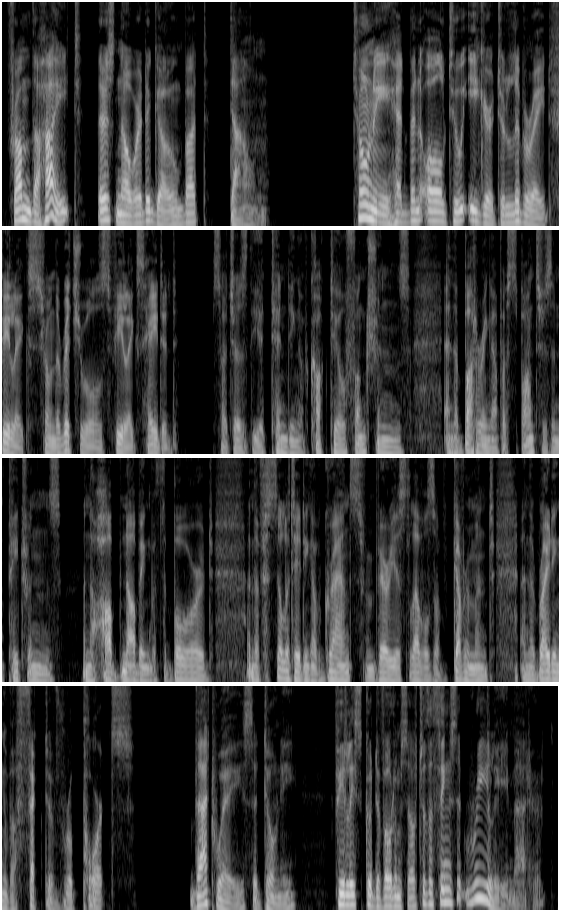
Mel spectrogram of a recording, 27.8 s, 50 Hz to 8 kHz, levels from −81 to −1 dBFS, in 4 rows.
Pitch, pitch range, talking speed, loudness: 95 Hz, 85-115 Hz, 160 wpm, -26 LUFS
